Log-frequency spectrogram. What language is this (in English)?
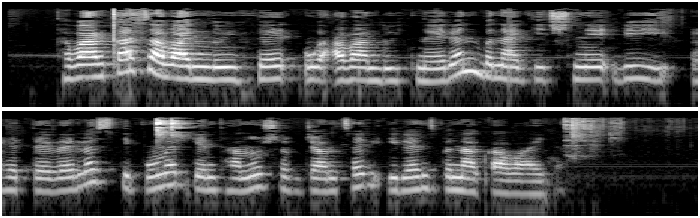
Armenian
